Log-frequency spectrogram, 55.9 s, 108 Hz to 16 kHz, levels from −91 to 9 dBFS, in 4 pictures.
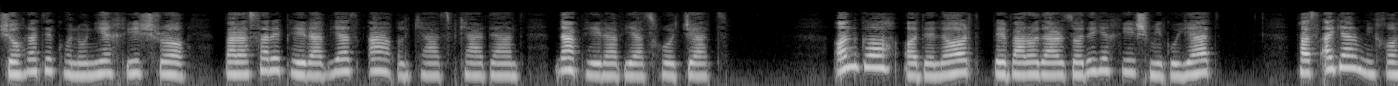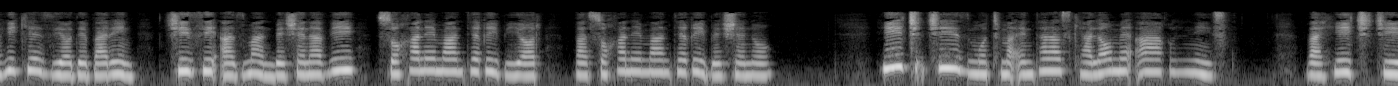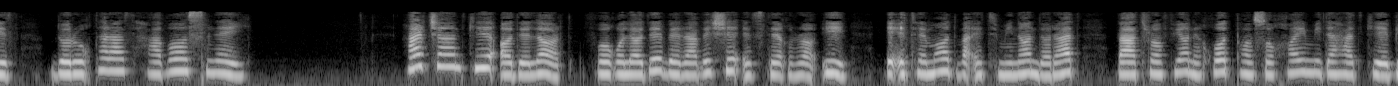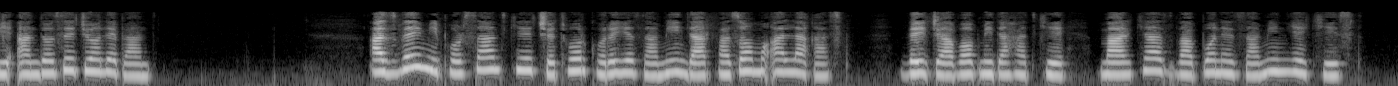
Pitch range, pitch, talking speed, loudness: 205-250 Hz, 220 Hz, 105 wpm, -21 LUFS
